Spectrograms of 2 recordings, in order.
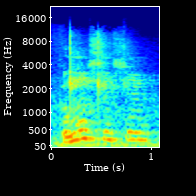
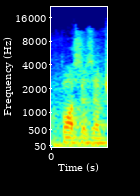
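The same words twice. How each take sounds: First: Much higher, sing-song call to the cat; high coaxing call. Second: Said in the usual way. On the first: Real, not acted. Owner coaxing his cat out of the carrier, high sing-song call. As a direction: coax the cat out in a high pet voice.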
